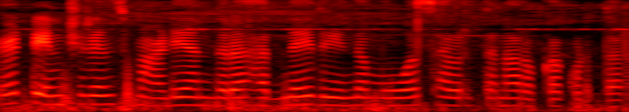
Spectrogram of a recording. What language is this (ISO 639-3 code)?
kan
